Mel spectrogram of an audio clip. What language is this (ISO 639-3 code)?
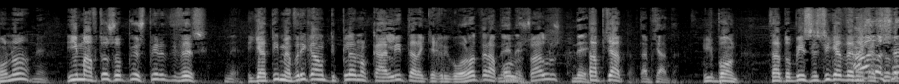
ell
